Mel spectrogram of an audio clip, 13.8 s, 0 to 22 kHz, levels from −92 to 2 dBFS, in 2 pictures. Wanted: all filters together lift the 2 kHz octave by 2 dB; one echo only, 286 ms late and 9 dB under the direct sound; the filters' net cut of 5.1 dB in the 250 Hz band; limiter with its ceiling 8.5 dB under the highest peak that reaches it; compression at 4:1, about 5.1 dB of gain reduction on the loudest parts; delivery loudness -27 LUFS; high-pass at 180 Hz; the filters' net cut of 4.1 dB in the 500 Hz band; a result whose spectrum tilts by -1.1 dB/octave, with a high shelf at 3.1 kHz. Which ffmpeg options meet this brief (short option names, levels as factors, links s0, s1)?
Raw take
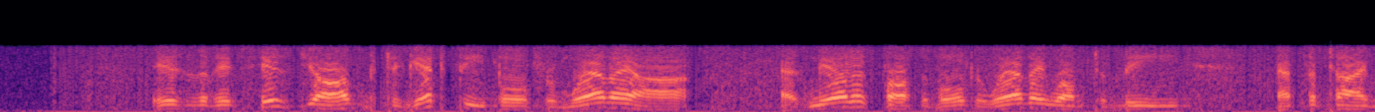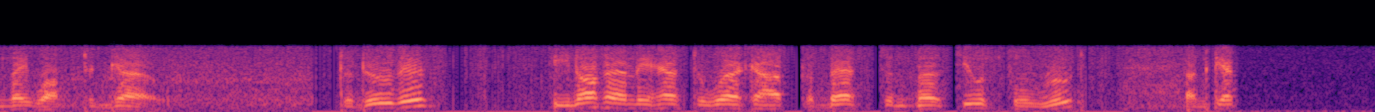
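-af "highpass=180,equalizer=f=250:t=o:g=-4,equalizer=f=500:t=o:g=-4,equalizer=f=2000:t=o:g=5,highshelf=f=3100:g=-7,acompressor=threshold=0.0794:ratio=4,alimiter=limit=0.112:level=0:latency=1,aecho=1:1:286:0.355,volume=1.5"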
